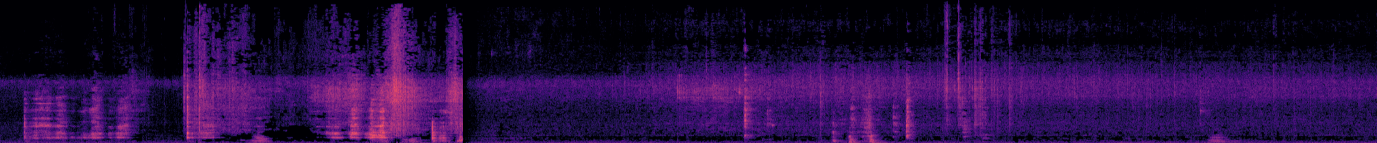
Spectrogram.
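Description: Buckwheat-flour chilla frying in oil in a non-stick pan. For the first six seconds louder scraping sounds run over the sizzle and then cut off suddenly; after that a quieter steady sizzle with scattered crackles and pops.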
